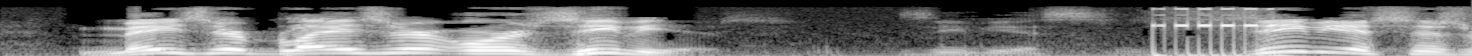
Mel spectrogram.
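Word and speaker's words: Xevious: or galaxin uh Galax okay galaxian right I mispronounced it that's correct though number two merer Blazer or zus zus zevious is right good for you number three is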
